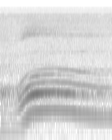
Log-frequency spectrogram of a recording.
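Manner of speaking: awestruck whoa, drawn out; mock amazed whoa. Preacher mimicking a crowd impressed by manifestations, mock amazed. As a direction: feign being impressed. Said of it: "That is like".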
